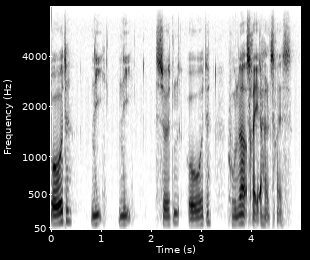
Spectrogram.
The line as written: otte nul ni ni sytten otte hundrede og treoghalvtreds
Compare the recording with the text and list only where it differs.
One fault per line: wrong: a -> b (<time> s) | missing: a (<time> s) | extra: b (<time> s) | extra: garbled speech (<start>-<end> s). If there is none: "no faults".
missing: nul (0.4 s)
missing: og (3.9 s)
